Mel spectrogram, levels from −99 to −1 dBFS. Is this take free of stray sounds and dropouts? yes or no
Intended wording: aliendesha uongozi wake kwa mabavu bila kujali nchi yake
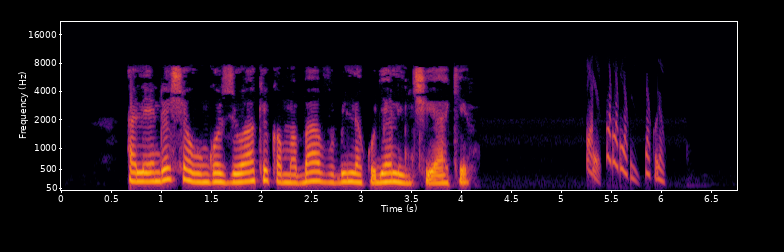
no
